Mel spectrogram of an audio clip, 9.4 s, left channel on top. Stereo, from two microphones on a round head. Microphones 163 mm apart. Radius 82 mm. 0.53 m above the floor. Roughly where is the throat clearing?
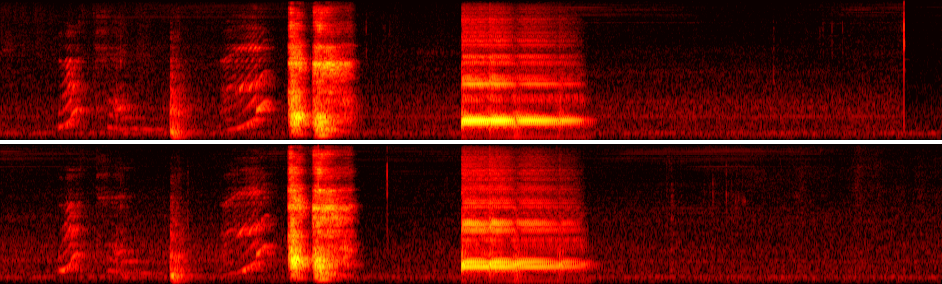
Right.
